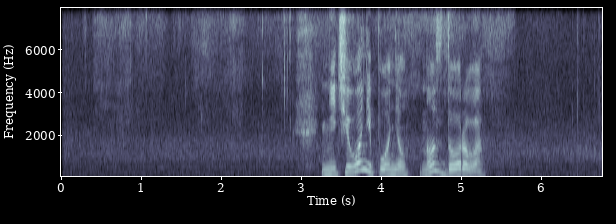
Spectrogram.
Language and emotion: Russian, positive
